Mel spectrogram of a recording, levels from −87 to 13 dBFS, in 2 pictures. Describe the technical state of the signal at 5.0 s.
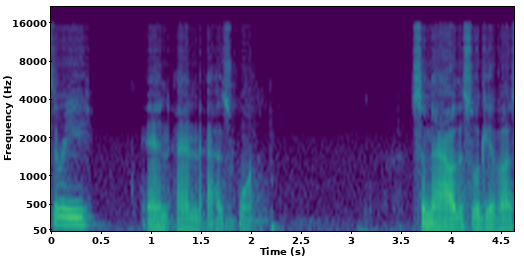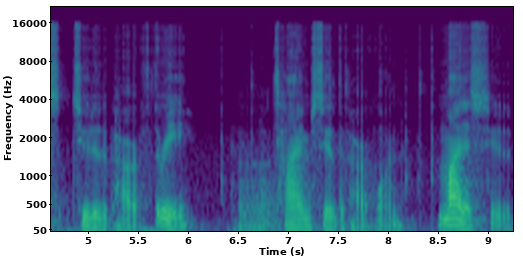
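At 5.0 s you're hearing imaging from sample-and-hold upsampling, present across the whole clip. Each sample was simply repeated with no smoothing filter, which fits a jump from roughly 22 kHz to 48 kHz. That leaves mirrored copies of the spectrum, the lowest spanning about 11 kHz to 22 kHz at about -24 dB. It comes across as a bright metallic fizz riding on the sound and tracking its level.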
